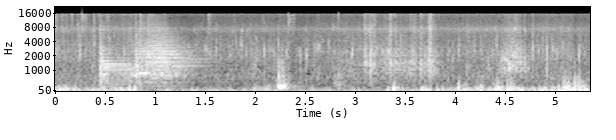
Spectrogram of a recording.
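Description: Whole bitter gourds frying in hot oil in an iron kadai, crackling over a low rumble. A short, animal-like call sounds about half a second in.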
